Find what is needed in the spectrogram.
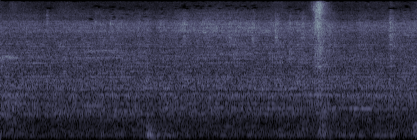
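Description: Hockey game playing on a television: steady arena crowd noise in a gap in the play-by-play commentary, with a brief sharp click about three seconds in.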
